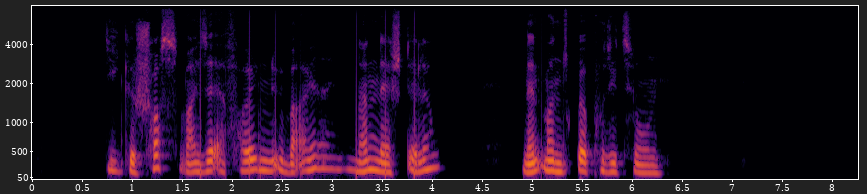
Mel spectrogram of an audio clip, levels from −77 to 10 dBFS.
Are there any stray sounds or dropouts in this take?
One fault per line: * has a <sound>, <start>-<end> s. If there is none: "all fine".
all fine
